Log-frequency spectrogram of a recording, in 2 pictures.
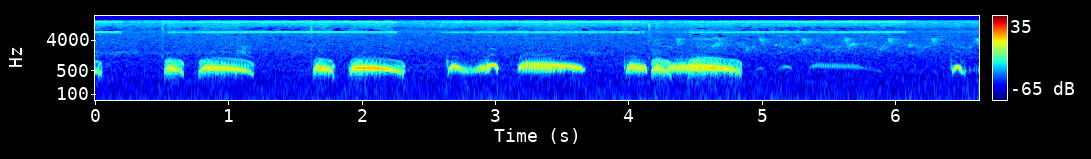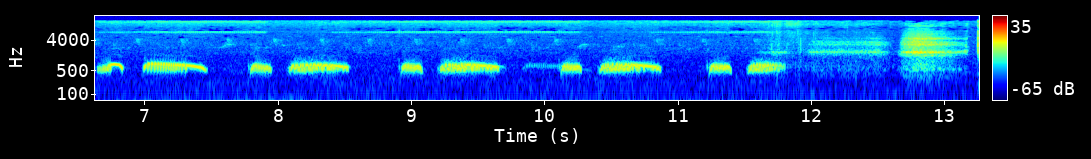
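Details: Spotted dove cọp with a deep thundering coo and an enduring final note, cooing over and over in short clipped notes and longer drawn-out downslurred coos, with a steady high whine behind and a brief harsh noise near the end.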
